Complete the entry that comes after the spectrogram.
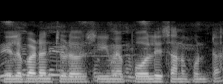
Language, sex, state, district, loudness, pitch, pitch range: Telugu, male, Andhra Pradesh, Sri Satya Sai, -19 LUFS, 125 Hz, 125-135 Hz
